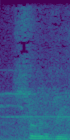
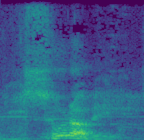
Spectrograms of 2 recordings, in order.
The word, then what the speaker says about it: Surabhi: What's the proper pronunciation of, as we Westerners will say it, Surabhi? – Surabhi. – Surabhi.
